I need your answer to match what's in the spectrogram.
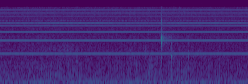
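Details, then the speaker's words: Audio in garage during live stream, phone moved away without effect, suspected power adapter: thin steady high whine with one faint click; ground loop whine, later fixed. "all right still a power adapter sound oh let's see if this fixes it what about that sound does that fix it"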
